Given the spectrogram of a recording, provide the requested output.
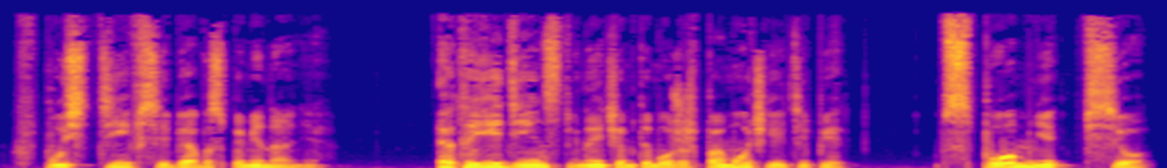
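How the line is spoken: Soft, into ear. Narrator (Russian): мягко сказал на ухо Ланту

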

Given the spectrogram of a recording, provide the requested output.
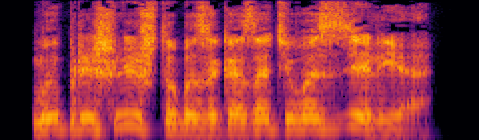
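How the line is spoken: Amused snort. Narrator (Russian): хмыкнул я в ответ на его неприветливый тон

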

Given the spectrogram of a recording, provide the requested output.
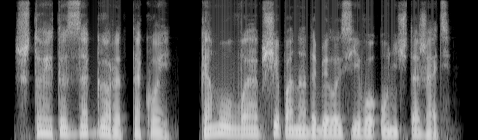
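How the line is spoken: Muttered whisper. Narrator (Russian): пробурчала Мила, не поднимая голоса выше шепота

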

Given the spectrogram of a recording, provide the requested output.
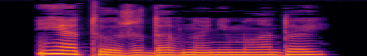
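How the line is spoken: Snorted reply. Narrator (Russian): фыркнул парень в ответ

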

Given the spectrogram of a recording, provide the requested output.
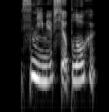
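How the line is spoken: Dejected voice. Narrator (Russian): упавшим голосом произнесла Эмбер

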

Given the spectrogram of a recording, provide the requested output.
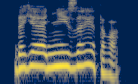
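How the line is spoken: Sighing. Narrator (Russian): я вздохнула

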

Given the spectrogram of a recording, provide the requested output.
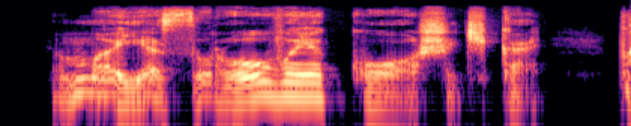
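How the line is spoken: Purring, playful. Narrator (Russian): промурлыкал Василий Иванович

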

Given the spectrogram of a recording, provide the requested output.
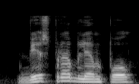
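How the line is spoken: Even voice. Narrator (Russian): ровным голосом произнес

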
